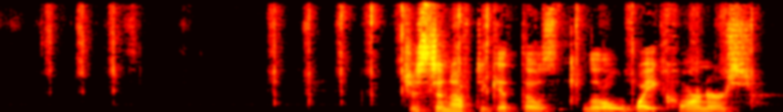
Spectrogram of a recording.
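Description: A small ink pad taps lightly on paper.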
